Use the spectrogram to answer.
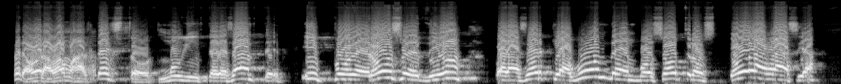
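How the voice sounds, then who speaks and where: The speech moves at a fairly slow pace with lively intonation. An echo from the room can be heard. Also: man. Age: 60s. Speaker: preacher. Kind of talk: sermon.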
